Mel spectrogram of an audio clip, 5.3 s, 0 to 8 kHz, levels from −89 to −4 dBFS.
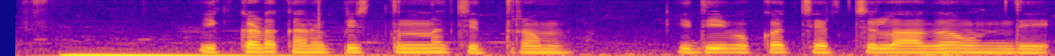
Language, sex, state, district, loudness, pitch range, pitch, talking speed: Telugu, male, Andhra Pradesh, Sri Satya Sai, -18 LUFS, 140-155 Hz, 150 Hz, 90 wpm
